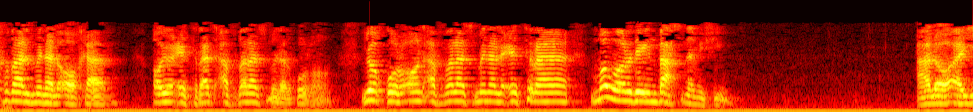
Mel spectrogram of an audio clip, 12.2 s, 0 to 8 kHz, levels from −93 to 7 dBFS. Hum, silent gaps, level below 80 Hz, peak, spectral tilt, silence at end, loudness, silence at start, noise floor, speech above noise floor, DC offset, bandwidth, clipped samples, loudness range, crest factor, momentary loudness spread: none; none; -52 dBFS; 0 dBFS; -10.5 dB/octave; 0 s; -17 LUFS; 0 s; -53 dBFS; 36 dB; 2%; 4.7 kHz; under 0.1%; 6 LU; 18 dB; 16 LU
